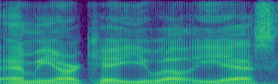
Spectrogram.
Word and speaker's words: Merkules: Merkules is spelled M-E-R-K-U-L-E-S, like Hercules, but with an M and a K instead of an H and a C. Play in the morning.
